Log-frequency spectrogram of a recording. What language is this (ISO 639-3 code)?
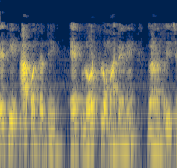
guj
